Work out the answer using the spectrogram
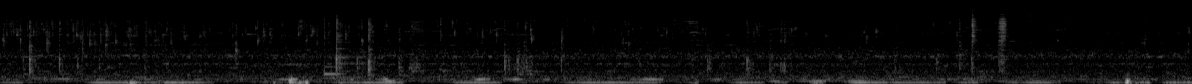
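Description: Potato wedges sizzling softly in hot oil in a kadai, with scattered clicks and taps of a spatula against the pan as they are turned and lifted out.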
